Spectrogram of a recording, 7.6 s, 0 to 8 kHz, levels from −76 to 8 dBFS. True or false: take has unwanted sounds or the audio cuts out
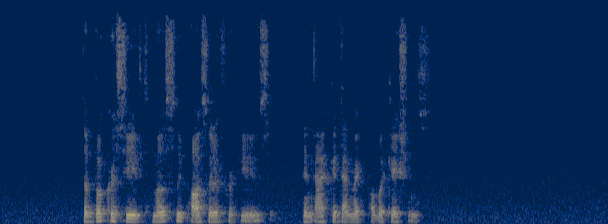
false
